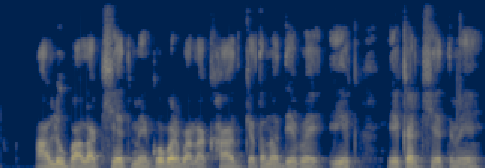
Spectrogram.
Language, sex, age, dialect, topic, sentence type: Magahi, male, 18-24, Central/Standard, agriculture, question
